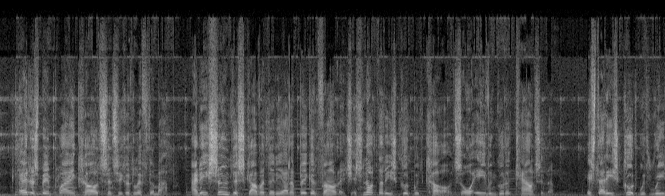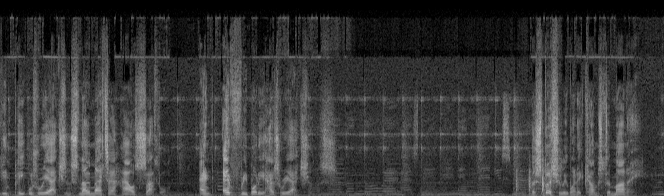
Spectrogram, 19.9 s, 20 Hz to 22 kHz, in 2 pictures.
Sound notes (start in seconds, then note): 17.7 knocking on door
